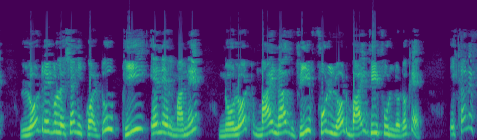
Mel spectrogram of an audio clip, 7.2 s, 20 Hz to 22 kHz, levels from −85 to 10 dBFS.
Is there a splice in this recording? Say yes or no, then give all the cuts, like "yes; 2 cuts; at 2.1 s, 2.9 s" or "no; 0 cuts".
no; 0 cuts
